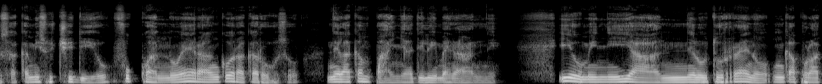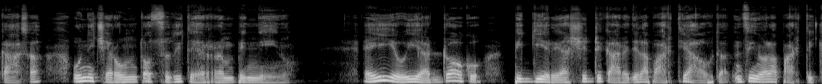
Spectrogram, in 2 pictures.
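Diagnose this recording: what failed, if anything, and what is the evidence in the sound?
Nothing in the chain seems to have failed here, since the speech comes across without any audible dropouts, glitches or distortion to point to a problem at any stage.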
